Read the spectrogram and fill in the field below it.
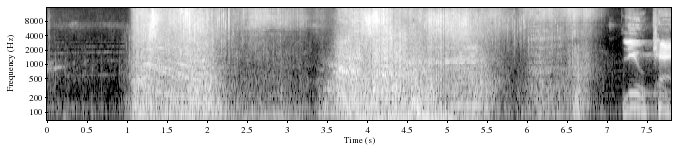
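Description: Fire roars and bursts in a loud blaze.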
